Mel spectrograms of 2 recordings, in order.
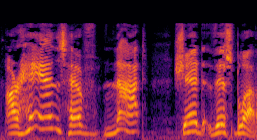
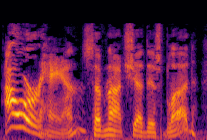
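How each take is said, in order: First: Slow, weight on hands; "Our hands have not shed this blood" with hands stressed; first reading. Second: "Our" lifted and stressed, slow; "Our" leaned on, the rest slow. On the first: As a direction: lean on the word hands, slowly. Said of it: "I'm gonna reread that and re-change the emphasis". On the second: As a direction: hit the word "Our" and draw the line out. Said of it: "re-change the emphasis, put it on a different syllable". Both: Shown as a demonstration.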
